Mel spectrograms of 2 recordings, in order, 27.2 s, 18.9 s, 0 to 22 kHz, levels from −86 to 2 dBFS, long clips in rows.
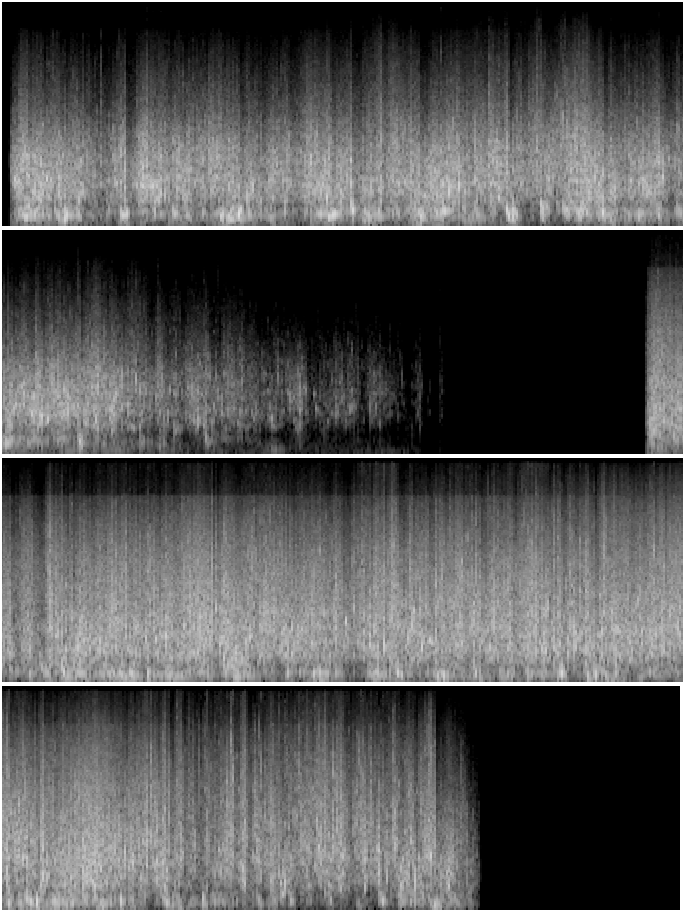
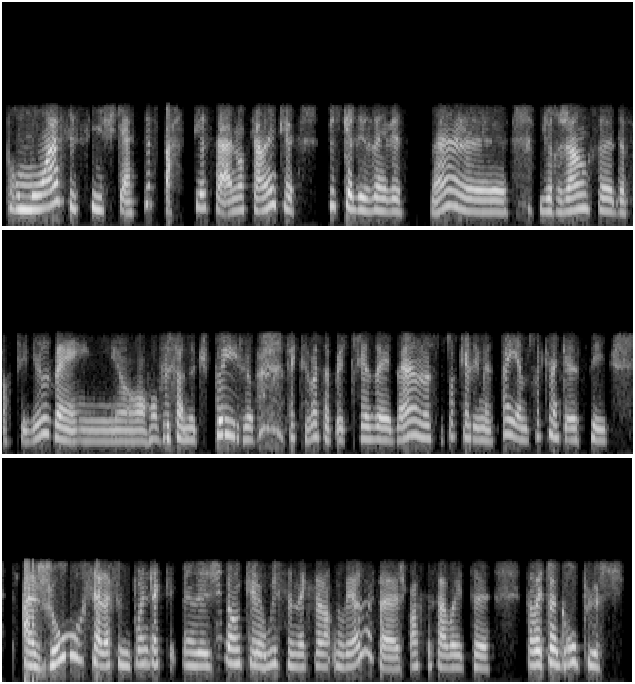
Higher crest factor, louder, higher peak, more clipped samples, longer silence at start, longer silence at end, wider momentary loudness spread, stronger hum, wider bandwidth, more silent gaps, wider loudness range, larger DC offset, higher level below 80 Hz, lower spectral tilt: about the same, 18 dB vs 18 dB; about the same, -18 LUFS vs -19 LUFS; about the same, -2 dBFS vs 0 dBFS; neither; about the same, 0.05 s vs 0.05 s; first, 2.1 s vs 0.15 s; second, 8 LU vs 11 LU; neither; first, over 20 kHz vs 4.1 kHz; first, 11.12-11.16 s, 11.23-13.23 s vs none; first, 9 LU vs 4 LU; neither; first, -40 dBFS vs -56 dBFS; second, -4 dB/octave vs -10.5 dB/octave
